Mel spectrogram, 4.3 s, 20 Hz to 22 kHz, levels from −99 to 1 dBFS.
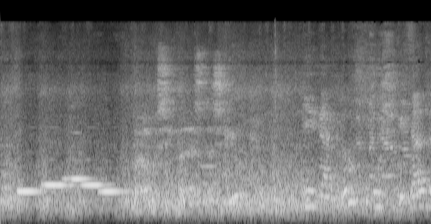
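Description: No technical fault can be heard anywhere in this audio. Nothing in the recording points to a problem in how it was captured, processed or delivered.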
